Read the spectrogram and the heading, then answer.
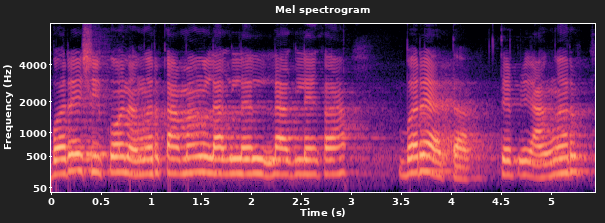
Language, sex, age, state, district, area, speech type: Goan Konkani, female, 30-45, Goa, Pernem, rural, spontaneous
